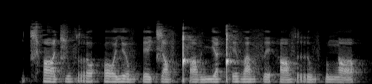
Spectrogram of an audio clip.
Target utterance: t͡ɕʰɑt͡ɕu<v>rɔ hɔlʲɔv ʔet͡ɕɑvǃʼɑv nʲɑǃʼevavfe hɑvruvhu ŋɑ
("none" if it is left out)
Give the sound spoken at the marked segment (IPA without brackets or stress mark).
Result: v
